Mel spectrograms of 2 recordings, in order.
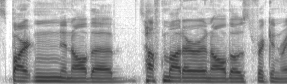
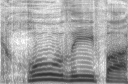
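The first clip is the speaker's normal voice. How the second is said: pitched-up scream with the word Holy stretched; 5 semitones higher than usual. Retelling a medical exam with a camera, re-enacting his scream. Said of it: "I was literally screaming like".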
